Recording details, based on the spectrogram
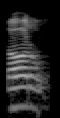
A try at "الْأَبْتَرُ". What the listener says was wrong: হ্যাঁ, তর বলছেন, তর হবে না, তার।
